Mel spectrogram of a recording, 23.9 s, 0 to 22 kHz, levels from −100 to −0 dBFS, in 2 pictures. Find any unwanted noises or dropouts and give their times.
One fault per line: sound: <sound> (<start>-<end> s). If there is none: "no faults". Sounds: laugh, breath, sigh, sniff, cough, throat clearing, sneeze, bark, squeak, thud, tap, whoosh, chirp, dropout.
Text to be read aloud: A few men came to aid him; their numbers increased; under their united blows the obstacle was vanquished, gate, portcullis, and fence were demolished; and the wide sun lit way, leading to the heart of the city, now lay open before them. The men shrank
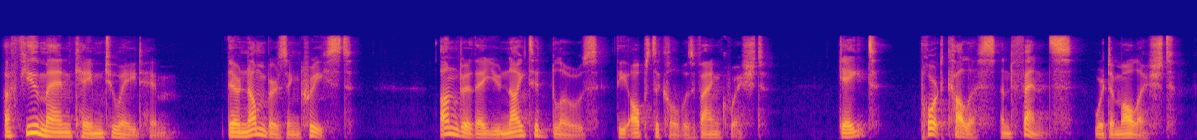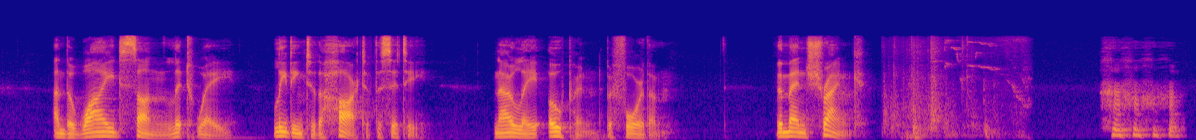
sound: squeak (20.8-22.3 s)
sound: laugh (23.0-23.8 s)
